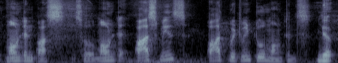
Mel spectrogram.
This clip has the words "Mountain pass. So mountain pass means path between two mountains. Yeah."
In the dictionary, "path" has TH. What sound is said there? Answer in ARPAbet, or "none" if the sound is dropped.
T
